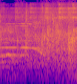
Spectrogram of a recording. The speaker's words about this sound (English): Why are you people looking at? Can't you clap a little?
